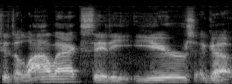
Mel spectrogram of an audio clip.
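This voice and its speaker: A man with a Southern US accent speaks at a very slow pace and a fairly low pitch. Noticeable background noise is present. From US South. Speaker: motorsport vlogger. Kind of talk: casual vlog monologue. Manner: hesitant with fillers.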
